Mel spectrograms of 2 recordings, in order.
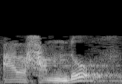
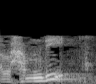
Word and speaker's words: alhamdu: Tak ubah, harusnya alhamdu dibacanya alhamdi.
